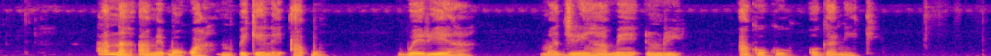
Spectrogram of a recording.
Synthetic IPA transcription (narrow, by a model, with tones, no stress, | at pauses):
a˦na˨ʔa˨mɪ˦k͡pɔ˦kʷa˦m̩˦pe˦ke˦le˦ʔa˦k͡pʊ̰˨ | ɡʷe˦ɾi˨e˦ɦa˨ | mʔa˨d͡ʒi˦ɾi˦ɦa˨me˦n̩˦ɾi˦ | a˨kʊ˨kʊ˦ | ɔ˨ɡa˦ni˨ke̥˦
